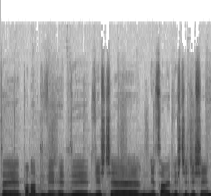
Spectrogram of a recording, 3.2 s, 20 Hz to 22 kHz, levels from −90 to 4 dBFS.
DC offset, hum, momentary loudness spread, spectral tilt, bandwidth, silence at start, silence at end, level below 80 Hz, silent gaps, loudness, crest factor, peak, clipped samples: under 0.1%; none; 3 LU; -5.5 dB/octave; 16 kHz; 0 s; 0 s; -28 dBFS; none; -10 LUFS; 10 dB; 0 dBFS; under 0.1%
